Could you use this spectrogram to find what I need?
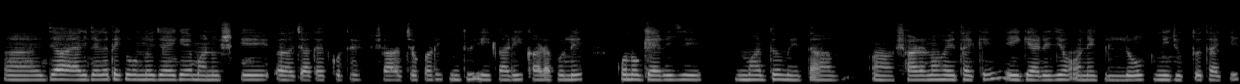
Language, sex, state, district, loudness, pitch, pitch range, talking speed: Bengali, female, West Bengal, Kolkata, -33 LUFS, 215 Hz, 210-220 Hz, 160 wpm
